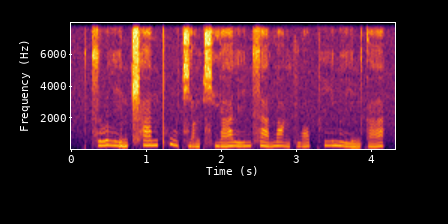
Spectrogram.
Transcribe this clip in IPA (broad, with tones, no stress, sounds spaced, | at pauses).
t͡s ɹ̩˧˥ l ḭ˨˩ n ʈ͡ʂʰ a˥ n pʰ u˥˩ t͡ɕ j ɑ˩ ŋ t͡ɕʰ j ä˧˥ l i˧˥ n s ä˥˧ n̪ ɑ˥˩ ŋ f w ɔ˧˥ pʰ i˥ n l ḭ˨˩ n k ä˧˥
